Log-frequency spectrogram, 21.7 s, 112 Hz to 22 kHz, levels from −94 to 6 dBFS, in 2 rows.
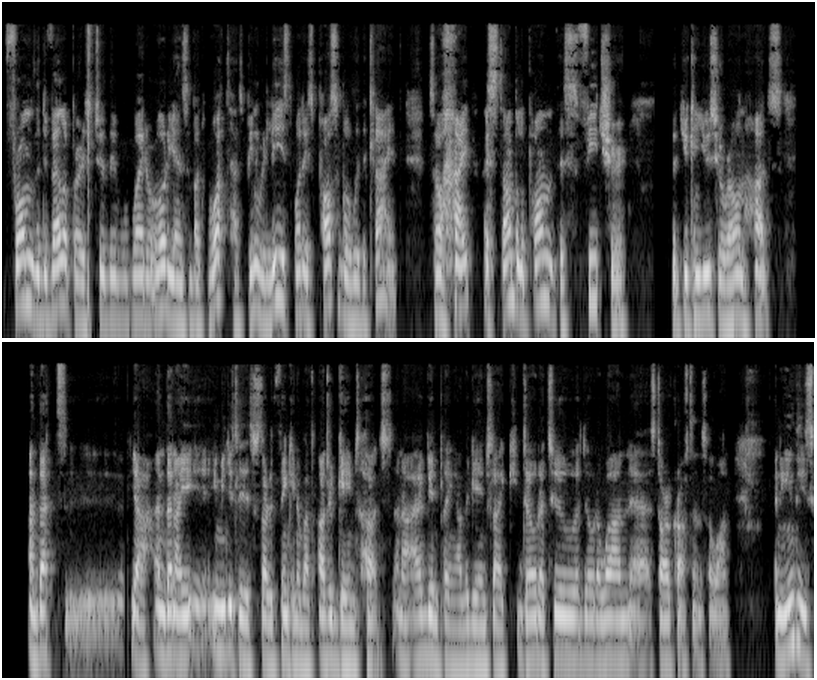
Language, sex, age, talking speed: English, male, 30-49, 185 wpm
